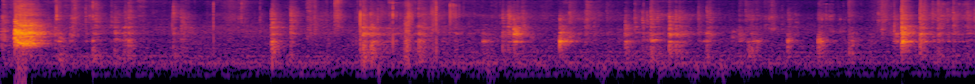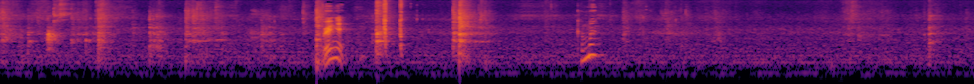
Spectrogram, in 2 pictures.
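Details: Boxer puppy barking at a plastic bottle: a loud sharp bark at the very start, then scattered short yaps, with two stronger barks late on, amid frequent plastic crinkling, tapping and clattering of the bottle being pushed around indoors.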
